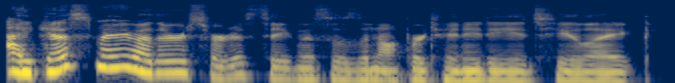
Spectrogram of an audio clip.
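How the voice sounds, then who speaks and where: A man's voice: medium pitch, wildly swooping pitch, fast, a bit bright, dry recording, studio quality. A man playing a tabletop game, casually and tentatively talking through his character's choices. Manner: tentative, thinking aloud.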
